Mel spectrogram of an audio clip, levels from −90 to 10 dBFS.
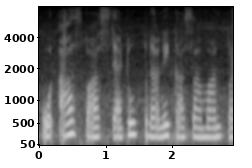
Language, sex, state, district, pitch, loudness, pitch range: Hindi, female, Himachal Pradesh, Shimla, 205 Hz, -14 LUFS, 200-235 Hz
